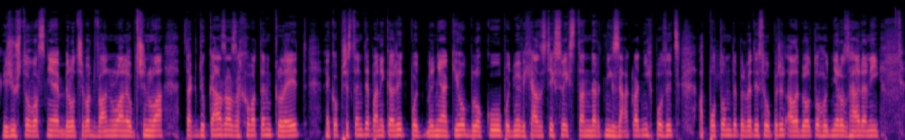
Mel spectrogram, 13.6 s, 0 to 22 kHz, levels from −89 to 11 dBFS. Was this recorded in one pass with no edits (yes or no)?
no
